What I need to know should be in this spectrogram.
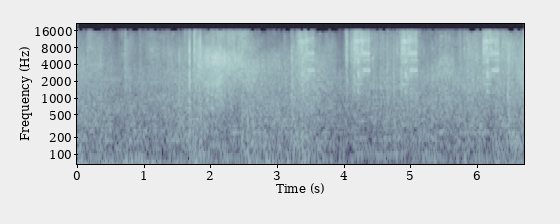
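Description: A tank's gun fires in sharp bangs.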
